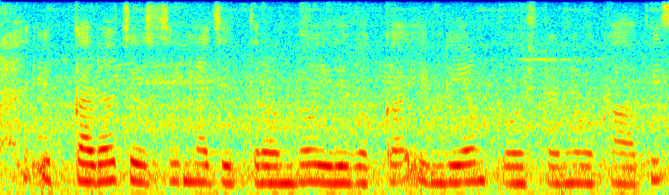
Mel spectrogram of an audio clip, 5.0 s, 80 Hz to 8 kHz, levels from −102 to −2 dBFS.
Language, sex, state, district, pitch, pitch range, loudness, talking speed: Telugu, female, Andhra Pradesh, Sri Satya Sai, 215 Hz, 205-225 Hz, -17 LUFS, 130 wpm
